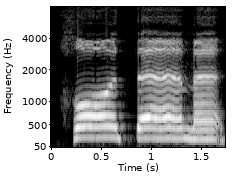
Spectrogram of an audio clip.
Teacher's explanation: Terkesan ataupun terpengaruh dengan menebalkan huruf kha. Jadi kha saja tebal, ta tak tebal, ma tak tebal.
